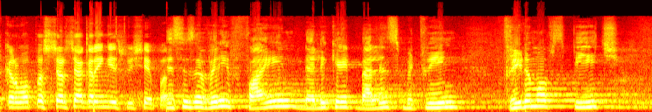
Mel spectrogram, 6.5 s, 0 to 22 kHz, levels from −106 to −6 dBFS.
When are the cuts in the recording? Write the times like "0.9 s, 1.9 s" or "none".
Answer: 1.7 s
